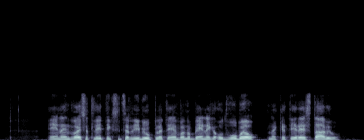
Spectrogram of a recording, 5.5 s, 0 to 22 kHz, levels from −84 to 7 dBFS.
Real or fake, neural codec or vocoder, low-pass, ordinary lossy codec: fake; codec, 16 kHz, 8 kbps, FreqCodec, smaller model; 7.2 kHz; none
